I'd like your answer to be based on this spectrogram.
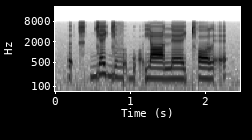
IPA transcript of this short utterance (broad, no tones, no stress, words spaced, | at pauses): ə̰t͡ɕḭɟɛɟɘ və̰bɔ̰jɑː nɛːcʰɔlɛ̰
